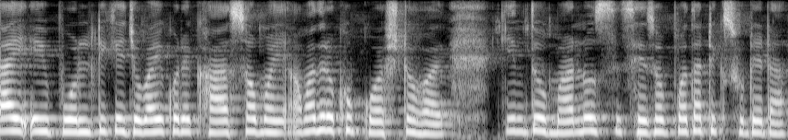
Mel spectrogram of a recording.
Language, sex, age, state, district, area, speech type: Bengali, female, 45-60, West Bengal, Nadia, rural, spontaneous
